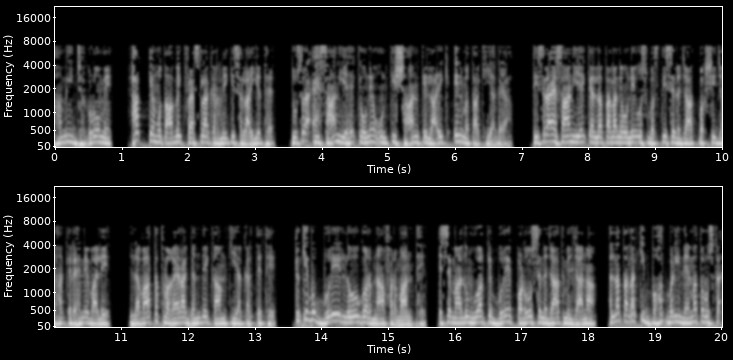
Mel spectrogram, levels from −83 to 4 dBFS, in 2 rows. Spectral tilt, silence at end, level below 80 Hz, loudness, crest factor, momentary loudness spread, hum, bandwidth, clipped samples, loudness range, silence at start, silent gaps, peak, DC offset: -6 dB/octave; 0 s; -36 dBFS; -16 LUFS; 14 dB; 5 LU; none; 7.4 kHz; under 0.1%; 1 LU; 0 s; 7.01-7.05 s; -2 dBFS; under 0.1%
